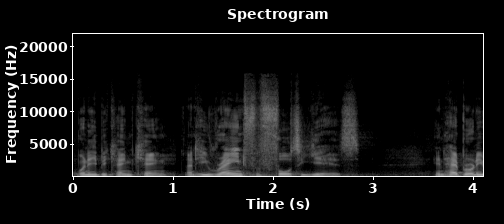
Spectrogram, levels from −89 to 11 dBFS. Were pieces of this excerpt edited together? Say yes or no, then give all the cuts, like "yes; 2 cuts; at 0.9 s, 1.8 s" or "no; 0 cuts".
yes; 1 cut; at 1.0 s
